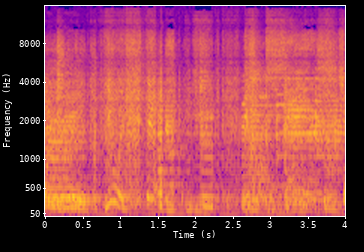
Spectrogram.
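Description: Music from an FM radio station, played by the Tyler TCP-02 portable cassette player's radio and heard through a small Bluetooth speaker.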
